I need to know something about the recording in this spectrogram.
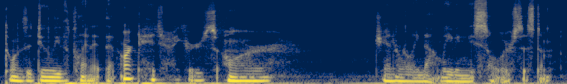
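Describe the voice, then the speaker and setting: A soft-spoken man doing a casual, hesitant ASMR roleplay as a mild alien doctor, often dropping to a near whisper. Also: on the low side, steady tone, brisk, creaky. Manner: hesitant, understated, casual bedside talk. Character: mild, matter-of-fact alien doctor at a checkup. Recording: lo-fi with background noise. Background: writing sounds, soft ambience.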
